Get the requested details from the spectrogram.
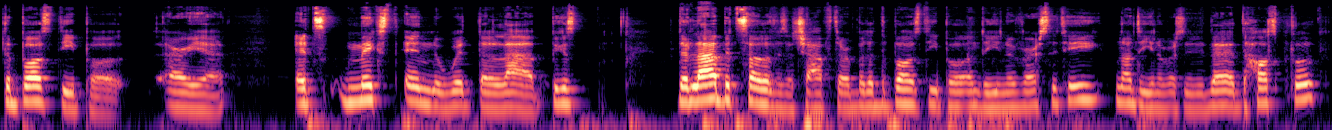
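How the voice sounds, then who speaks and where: A podcast host with a fairly quick, somewhat high voice and a dark tone leads a casual gaming chat. He retells scenes in a rambling, sweary way, packed with "like" and "you know."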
